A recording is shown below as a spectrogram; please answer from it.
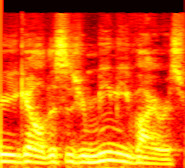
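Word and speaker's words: Mimivirus: in its genome um it's spelled m-i-m-i but yeah it's pronounced mimi virus and it stands for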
